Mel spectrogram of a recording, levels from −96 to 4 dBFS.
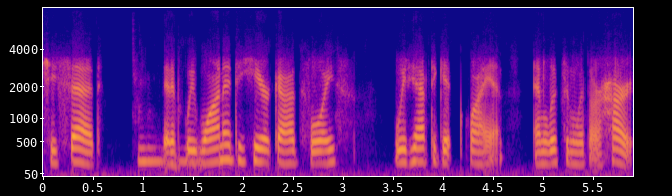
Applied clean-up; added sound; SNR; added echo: neural diffusion model UNIVERSE++.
